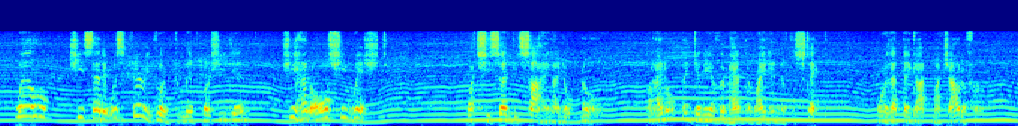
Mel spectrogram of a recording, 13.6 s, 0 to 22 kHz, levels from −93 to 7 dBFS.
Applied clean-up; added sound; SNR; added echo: none; Sawing / Engine; 9 dB; none.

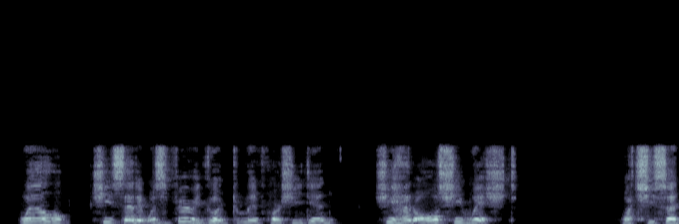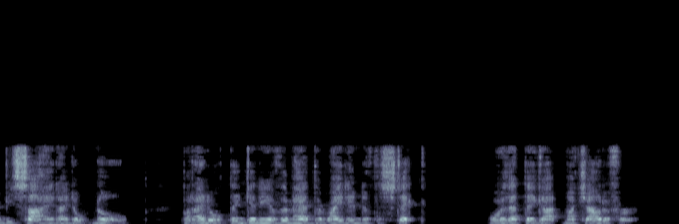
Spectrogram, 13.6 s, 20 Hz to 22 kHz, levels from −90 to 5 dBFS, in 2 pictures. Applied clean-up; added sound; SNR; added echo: none; none; none; none.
